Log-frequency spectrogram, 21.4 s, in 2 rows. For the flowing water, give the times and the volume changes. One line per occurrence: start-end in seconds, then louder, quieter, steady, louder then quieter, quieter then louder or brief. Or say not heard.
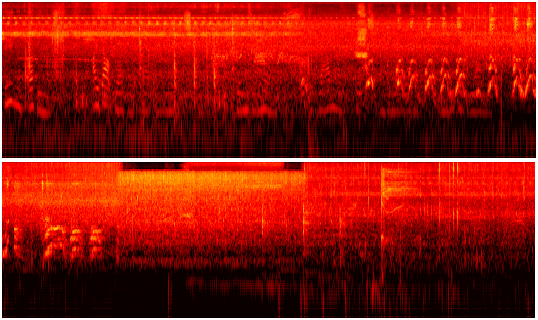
0.0-21.3 louder then quieter.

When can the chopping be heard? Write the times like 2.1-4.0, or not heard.
2.7-4.7, 15.8-17.8.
